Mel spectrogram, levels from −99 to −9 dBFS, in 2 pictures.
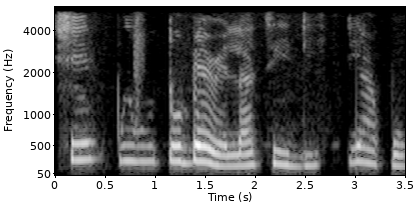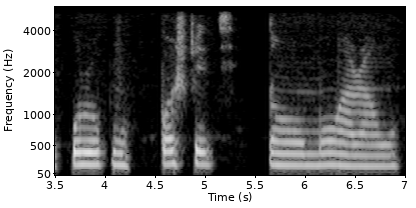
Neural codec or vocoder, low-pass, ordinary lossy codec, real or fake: none; 5.4 kHz; MP3, 48 kbps; real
